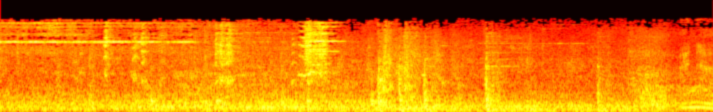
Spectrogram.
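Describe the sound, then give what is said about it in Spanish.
Train crossing a bridge at night, a steady loud rumble of wheels on rails with rhythmic clacking and intermittent high-pitched wheel squeals. “De noche el tren cruza un puente.”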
